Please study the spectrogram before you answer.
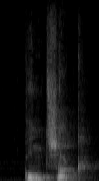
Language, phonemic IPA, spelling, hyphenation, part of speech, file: Dutch, /ˈkɔnt.sɑk/, kontzak, kont‧zak, noun, Nl-kontzak.ogg
- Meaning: back pocket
